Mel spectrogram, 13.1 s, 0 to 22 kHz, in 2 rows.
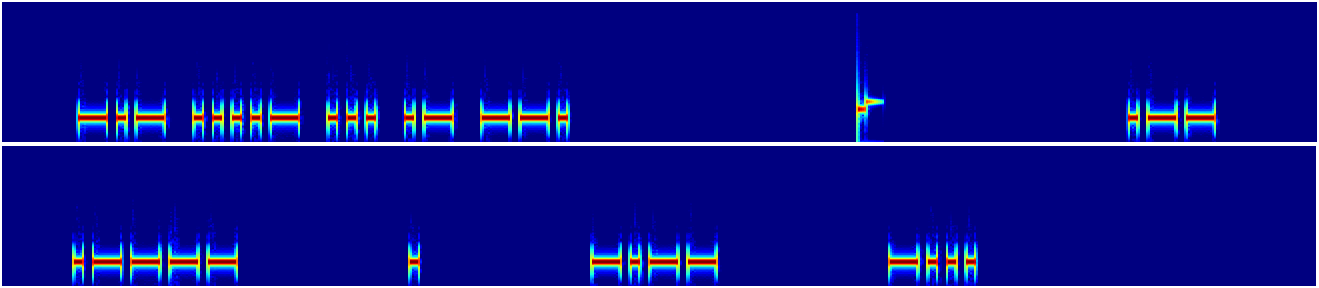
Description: Morse code, heard as a keyed tone, about 25 wpm, spaced as for 13 wpm, 700 Hz. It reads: K4SAG W1EYB
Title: USA Call Signs - 6x Character Spacing - 25wpm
